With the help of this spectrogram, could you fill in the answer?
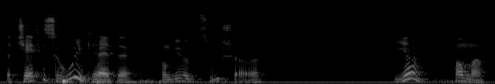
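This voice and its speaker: A man's voice: mid-range voice, huge pitch swings, moderate pace, darkish tone. A man with an Austrian accent chatting casually as co-host of a live stream, in colloquial dialect and often repeating words.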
